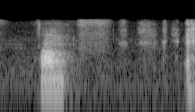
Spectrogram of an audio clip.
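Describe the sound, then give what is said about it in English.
A loud voice lets out a short, dramatic voiced gasp imitating the Japanese Spider-Man's surprise, followed by a few softer breathy intakes and rustling breaths. “And for effect, Japanese Spider-Man gasps.”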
